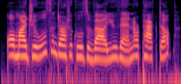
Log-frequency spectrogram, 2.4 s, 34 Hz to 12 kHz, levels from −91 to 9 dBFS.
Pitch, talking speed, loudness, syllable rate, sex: 235 Hz, 275 wpm, -18 LUFS, 7.6 syllables/s, female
